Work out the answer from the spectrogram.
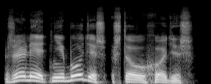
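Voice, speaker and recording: Man doing a nosy, needling sidekick voice, pitched up. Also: very animated, moderate pace, dark tone, dry recording, studio quality, close to an everyday voice. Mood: teasing. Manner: teasing, nosy.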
